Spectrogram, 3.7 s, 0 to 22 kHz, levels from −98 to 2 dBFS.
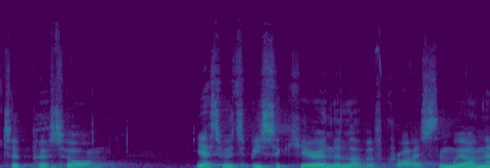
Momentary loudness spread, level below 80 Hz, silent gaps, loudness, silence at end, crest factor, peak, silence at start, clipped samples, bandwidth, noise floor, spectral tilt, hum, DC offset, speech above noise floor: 10 LU; under -90 dBFS; none; -48 LUFS; 0 s; 16 dB; -30 dBFS; 0.05 s; under 0.1%; 17.5 kHz; -82 dBFS; -5.5 dB/octave; none; under 0.1%; 35 dB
